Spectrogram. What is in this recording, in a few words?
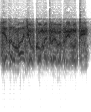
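Serbian player killed enemy mood low; War Thunder; speech srb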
